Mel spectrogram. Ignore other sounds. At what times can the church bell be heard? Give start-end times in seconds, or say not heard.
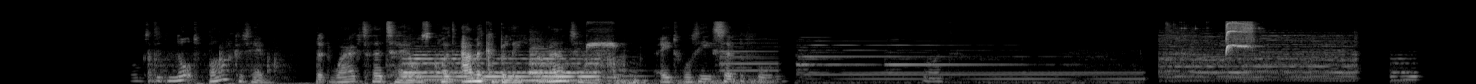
4.0-14.2.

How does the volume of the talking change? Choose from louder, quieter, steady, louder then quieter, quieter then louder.
louder then quieter.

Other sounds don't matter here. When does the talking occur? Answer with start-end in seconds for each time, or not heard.
1.3-7.8.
